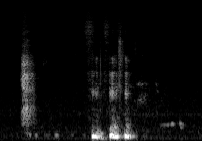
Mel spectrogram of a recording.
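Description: Muffled huffing breaths blown through a face mask onto sunglasses to fog and clean them: a short airy puff, then a few louder, throaty 'haah' exhalations in quick succession.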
